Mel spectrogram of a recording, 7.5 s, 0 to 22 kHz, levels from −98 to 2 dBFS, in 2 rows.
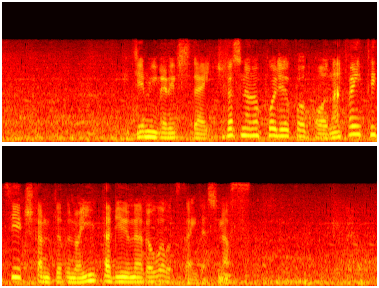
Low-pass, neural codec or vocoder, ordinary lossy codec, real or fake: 7.2 kHz; codec, 24 kHz, 0.9 kbps, WavTokenizer, medium music audio release; none; fake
